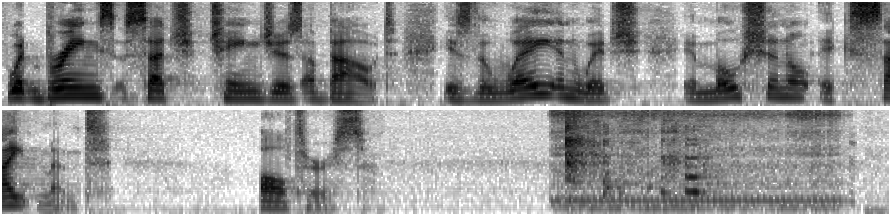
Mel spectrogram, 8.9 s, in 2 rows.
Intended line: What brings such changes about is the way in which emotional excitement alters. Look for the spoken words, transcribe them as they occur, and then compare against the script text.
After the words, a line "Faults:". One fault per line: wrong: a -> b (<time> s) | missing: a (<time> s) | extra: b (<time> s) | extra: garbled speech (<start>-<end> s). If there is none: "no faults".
What brings such changes about is the way in which emotional excitement alters.
Faults:
no faults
